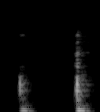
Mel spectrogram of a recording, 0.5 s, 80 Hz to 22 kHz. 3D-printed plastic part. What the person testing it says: it makes it super strong and you can hear it when I tap it it's pretty solid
